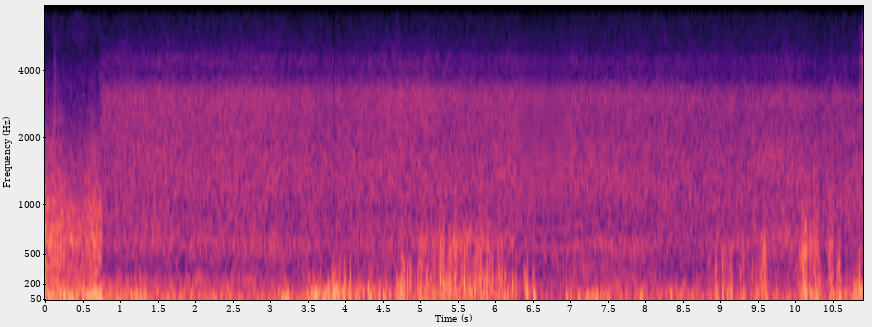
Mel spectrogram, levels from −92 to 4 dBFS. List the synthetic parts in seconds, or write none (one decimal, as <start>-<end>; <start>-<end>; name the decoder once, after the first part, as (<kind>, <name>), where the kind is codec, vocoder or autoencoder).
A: 6.3-7.0 (vocoder, Vocos)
